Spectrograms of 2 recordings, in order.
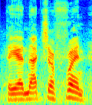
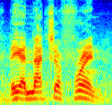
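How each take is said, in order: Both takes have the same delivery.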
